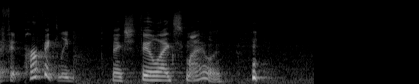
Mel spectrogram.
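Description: An older woman speaks calmly and close.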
